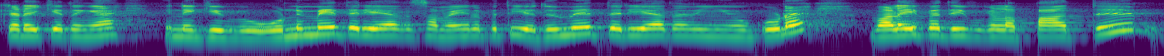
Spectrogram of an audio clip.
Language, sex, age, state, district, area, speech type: Tamil, female, 30-45, Tamil Nadu, Tiruppur, urban, spontaneous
